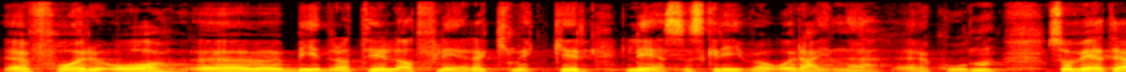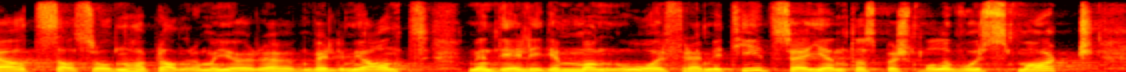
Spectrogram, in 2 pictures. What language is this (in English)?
Norwegian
